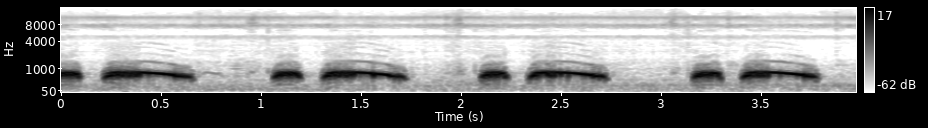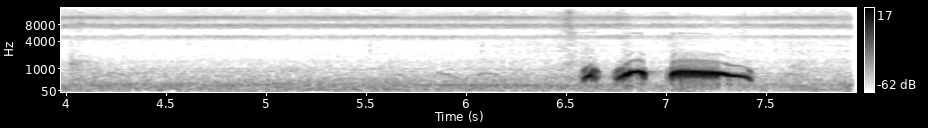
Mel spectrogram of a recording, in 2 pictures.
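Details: Ground lure calling of a Spotted dove, used to pull in wild males and females: four quick-fire three-note coo phrases, each ending in a long falling note, then a silent gap and one more phrase.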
